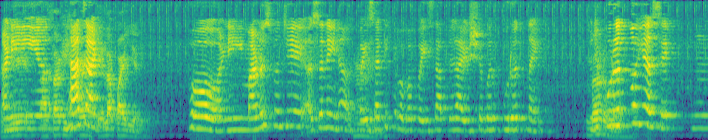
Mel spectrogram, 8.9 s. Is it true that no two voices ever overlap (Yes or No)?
No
